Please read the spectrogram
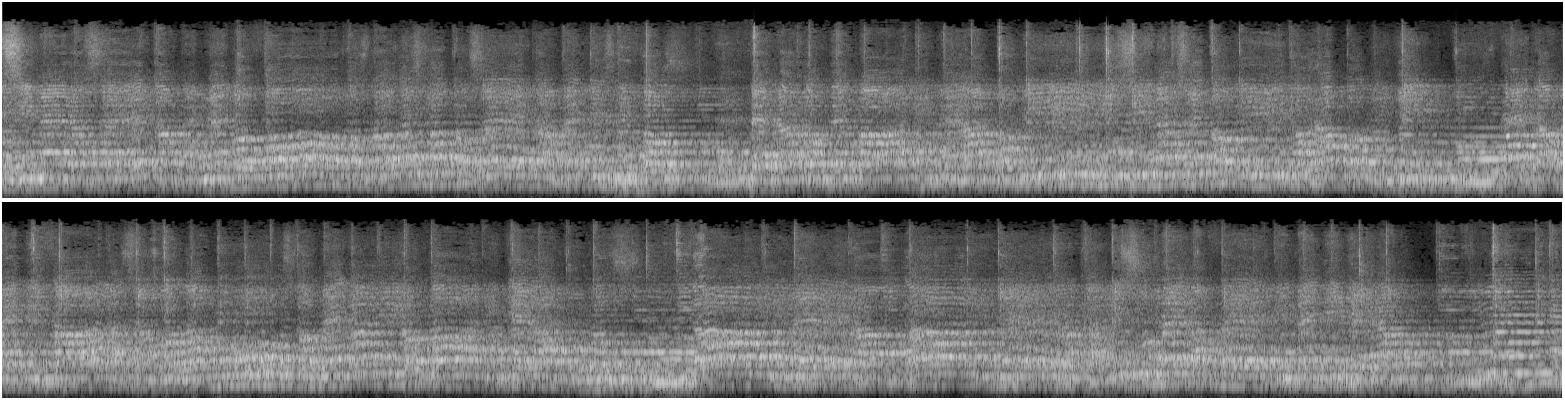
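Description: Mixed choir of men and women singing a traditional Greek Christmas carol (kalanta) continuously, with oud and kanun accompaniment.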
